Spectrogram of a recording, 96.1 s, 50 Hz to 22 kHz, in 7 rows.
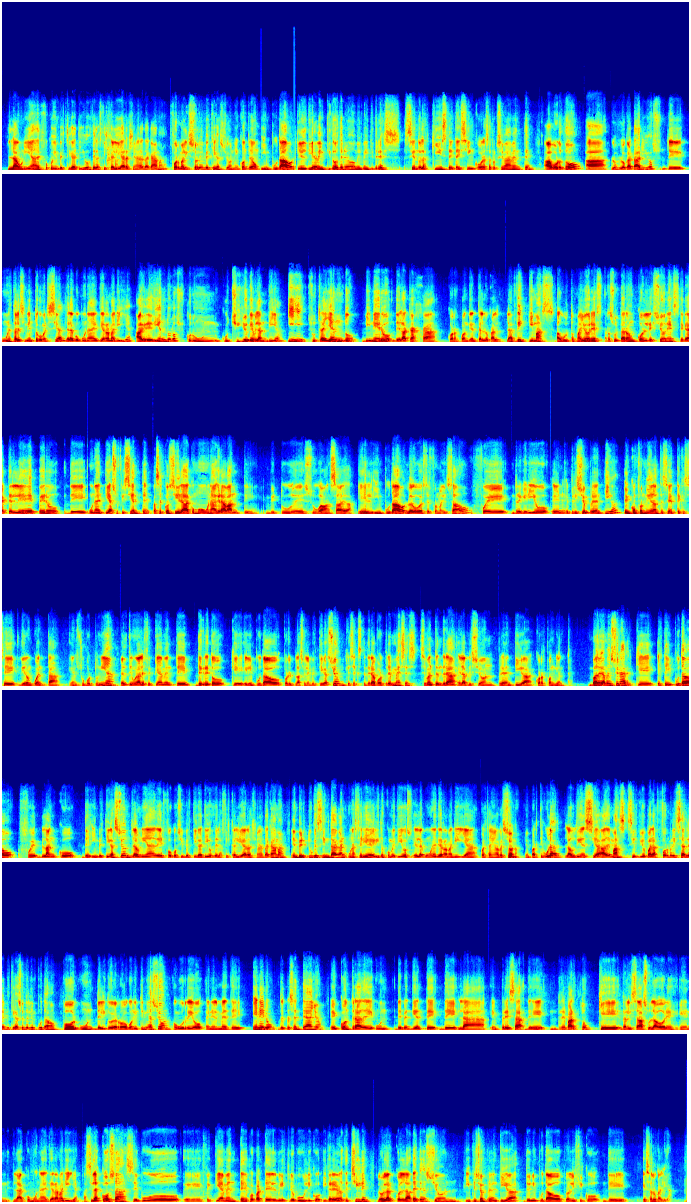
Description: Audio Fiscal Renán Gallardo
AUDIO-FISCAL-RENAN-GALLARDO.mp3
